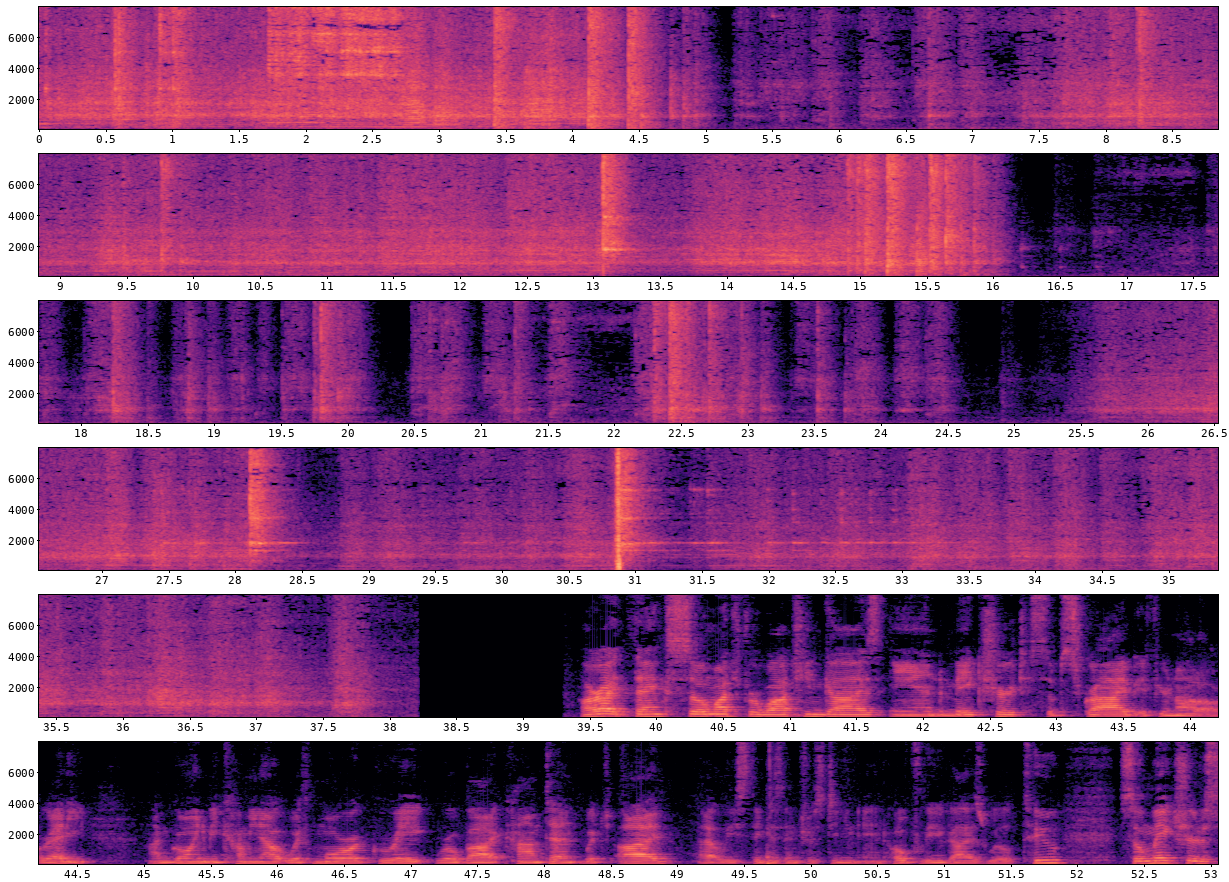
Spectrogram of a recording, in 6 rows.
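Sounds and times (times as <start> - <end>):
spinner weapon whining: 0.0 - 4.6, 5.2 - 10.0, 12.3 - 24.6, 25.2 - 37.6.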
